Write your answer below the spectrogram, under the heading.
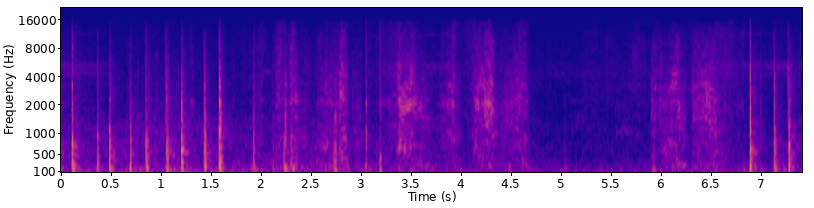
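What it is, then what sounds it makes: Cardboard tea box. Fingertips tap quickly on the front panel of a hollow, rectangular printed cardboard tea box held upright on a rug, making short, dry, hollow knocks. The tapping gives way to soft, rasping scratches across the panel, then a few more crisp taps at the end.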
